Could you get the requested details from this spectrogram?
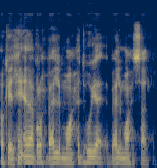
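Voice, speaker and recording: Fast-talking man caller in dialect. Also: mid-range voice, steady tone, warm tone. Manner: colloquial dialect speech, hesitant fillers. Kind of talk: live call-in debate.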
